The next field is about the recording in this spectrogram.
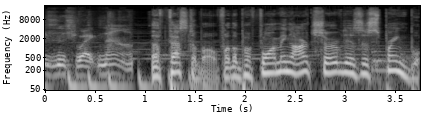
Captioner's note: voiceover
